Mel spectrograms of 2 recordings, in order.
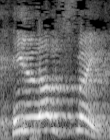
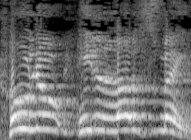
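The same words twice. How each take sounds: First: Said in the usual way. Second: "loves" leaned on, slowed and drawn out; insistent stress. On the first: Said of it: "Well, sure, we all know that". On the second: Shown as a demonstration. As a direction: press "loves" hard, you really mean it. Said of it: "Yeah, yeah, I know".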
